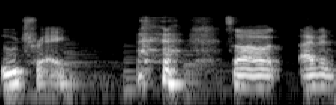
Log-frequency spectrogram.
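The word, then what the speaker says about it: outré: it just means unusual and startling oh it's pronounced utre so i've been pronouncing it wrong utre okay that's that's a good thing to know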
